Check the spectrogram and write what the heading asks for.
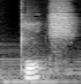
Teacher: If the sound immediately preceding the S is voiceless, in other words, there is no vibration of the vocal cords when we produce that sound, like the K in the word talks, then the S is pronounced as S.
